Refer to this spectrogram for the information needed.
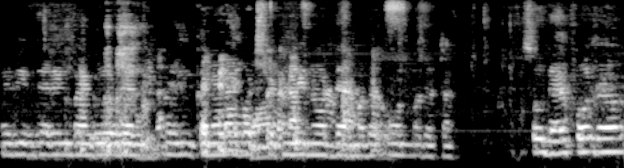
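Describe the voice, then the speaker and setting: A fairly quick voice in an Indian accent, with noticeable background noise. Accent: Indian English (Odia). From India, Odisha. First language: Odia. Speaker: education official. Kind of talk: lecture. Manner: halting.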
